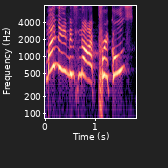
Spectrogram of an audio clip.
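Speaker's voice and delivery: high, lightly acted angry yell; yelling back. A narrator's reading. Hank yells back at the jackrabbit, mock angry. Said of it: "Hank yelled back".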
